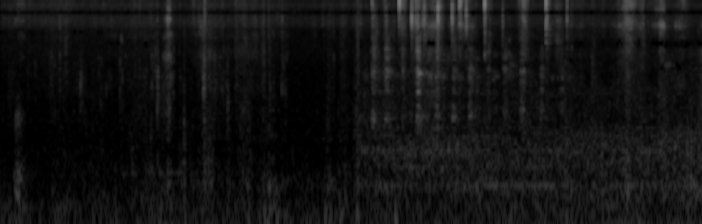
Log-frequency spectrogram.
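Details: Maltese dog named Jaerong, a pet at home, running to the kitchen hoping for food; quick rhythmic panting with clicking paw steps and faint household noise, a soft whimper early on.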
